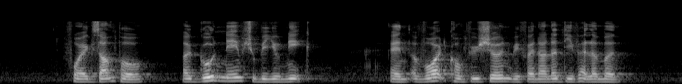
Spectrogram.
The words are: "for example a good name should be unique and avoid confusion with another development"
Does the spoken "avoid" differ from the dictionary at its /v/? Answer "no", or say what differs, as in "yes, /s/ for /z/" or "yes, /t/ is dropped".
no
